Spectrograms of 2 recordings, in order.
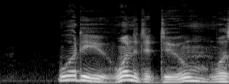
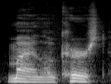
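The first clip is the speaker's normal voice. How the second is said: ordinary delivery, nothing marked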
